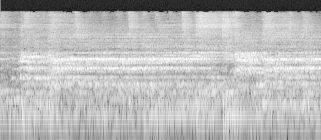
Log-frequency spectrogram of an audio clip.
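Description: Children's choir singing long held notes, with a brief break and a fresh entry about half a second in and a change to a new chord about four and a half seconds in.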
